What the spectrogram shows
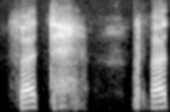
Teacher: হায়ের এই আওয়াজ বাতাসটা অবশ্যই থাকতে হবে, অন্যথায় আমাদের শব্দটা পূর্ণ হবে না, শব্দ অসম্পূর্ণ থেকে যাবে।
